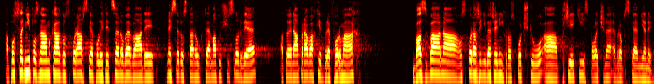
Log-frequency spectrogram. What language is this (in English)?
Czech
